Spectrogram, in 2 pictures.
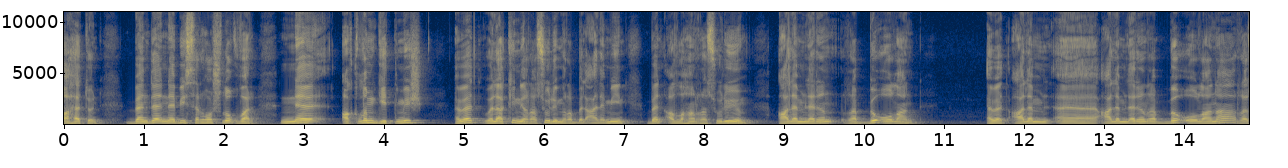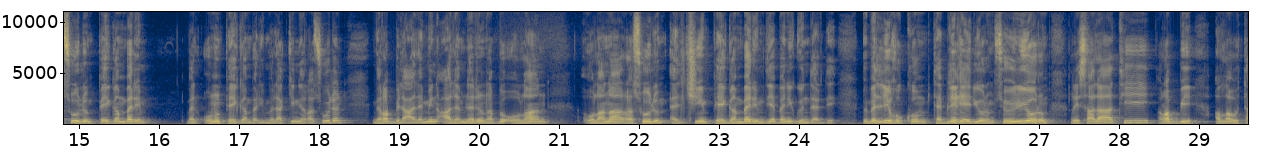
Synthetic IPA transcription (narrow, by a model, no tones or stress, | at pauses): ɦɛt̪ʰun | bænd̪ɛnɛbisæɾho̞ʃlˠuqvɑɾ | nɛ | ɑqlˠɯmɟit̪miʃ | ɛvɛt̪wɛlʲaːkʰinːiɾˤɑsuːlʲuminɾˤɑbːilʲʕaːlɛmiːnbænɑ̰lˠːɑːɦɯnɾɑsuːlʲˠujum | ɑːlʲɛmlɛɾinɾɑbːiolˠɑn | ɛvɛt̪al | a̰ːlʲɛmlʲɛɾinɾɑbːiʔolˠɑnaɾɑsuːlʲumpʰejɡɑmbɛɾim | bɛno̞nunpʰejɡɑmbɛɾiimɛlaːkiniɾɑsuːlʲyn | miɾɑbːilʲaːlʲɛmiːna̰ːlʲɛmlʲɛɾinɾɑbːioan | olˠɑnaɾɑsuːlʲumɛlʲt͡ʃʰijimpʰejɡɑmbɛɾimd̪ijɛbɛniɟønd̪æɾd̪iybælːiɦukʰumt̪ʰɛbliɣed̪ijo̞ɾumsø̞jlʲijo̞ɾum | ɾisaːlaːt̪ʰiɾˤɑbːi | ɑlˠːɑːhut̪ʰ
